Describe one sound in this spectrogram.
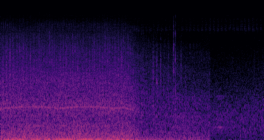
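A vehicle engine rumbles steadily, then fades.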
